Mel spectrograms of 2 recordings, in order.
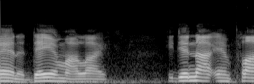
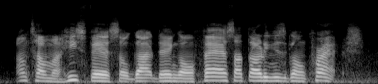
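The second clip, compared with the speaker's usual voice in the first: plain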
